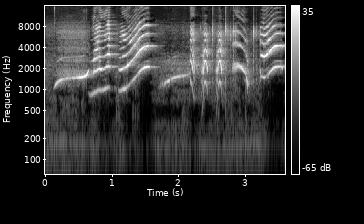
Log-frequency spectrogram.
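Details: Parrot indoors giving a run of clear whistled notes, mostly rising and slurred, some wavering, in quick bursts with no long pauses, over a faint steady low hum.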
